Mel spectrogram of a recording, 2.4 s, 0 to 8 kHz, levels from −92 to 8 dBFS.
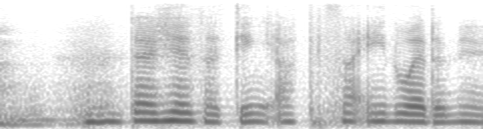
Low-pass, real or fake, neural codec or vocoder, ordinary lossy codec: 7.2 kHz; fake; codec, 16 kHz, 0.5 kbps, FunCodec, trained on Chinese and English, 25 frames a second; none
